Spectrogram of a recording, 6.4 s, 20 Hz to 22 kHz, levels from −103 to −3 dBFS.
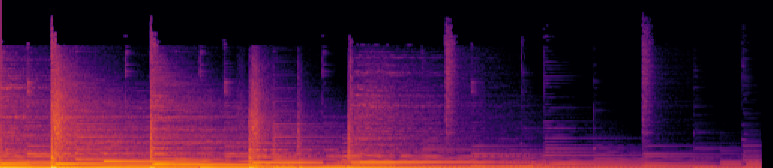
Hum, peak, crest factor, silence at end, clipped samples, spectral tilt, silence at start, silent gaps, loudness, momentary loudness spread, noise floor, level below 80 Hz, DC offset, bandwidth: none; -8 dBFS; 18 dB; 0.1 s; under 0.1%; -7 dB/octave; 0 s; none; -26 LUFS; 25 LU; -48 dBFS; -36 dBFS; under 0.1%; 16 kHz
